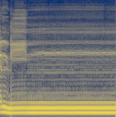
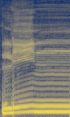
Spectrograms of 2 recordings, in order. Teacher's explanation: huruf li langsung sambung ke huruf na yang berharokat tasydid, kita tahan dan kita tekan, serta kita dengungkan 2-3 harokat karena terdapat tanda tasydid di atasnya.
